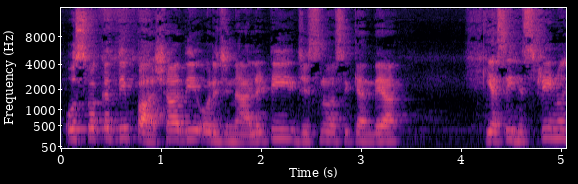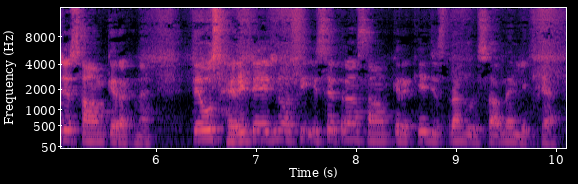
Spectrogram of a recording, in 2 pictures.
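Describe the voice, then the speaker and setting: A man teaching how to pronounce scripture, reciting verses slowly and deliberately and then explaining them plainly. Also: a little high, reverberant, a little hiss or hum. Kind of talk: instructional talk with slow recitation.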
